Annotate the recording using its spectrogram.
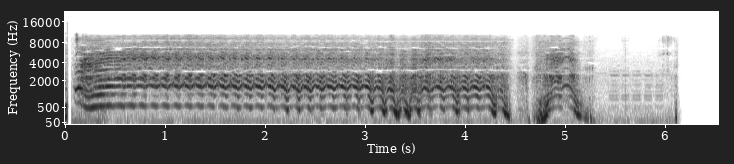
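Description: A long, high, wavering squeal from an old station wagon as it rolls along, sounding like a horse whinnying. The squeal drops in pitch at the start, warbles for about four seconds, then slides down. A second short squeal rises and falls about five seconds in.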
